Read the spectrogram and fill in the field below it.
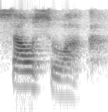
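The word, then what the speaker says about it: Southwark: 근데 이 영국 일반 특수침례교회의 탄생을 공부하려면 1616년에 헨리 제이콥이라는 분이 영국 템즈강 남쪽에 사우스와크. 근데 이게 한국말 발음이 사우스왁이죠.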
